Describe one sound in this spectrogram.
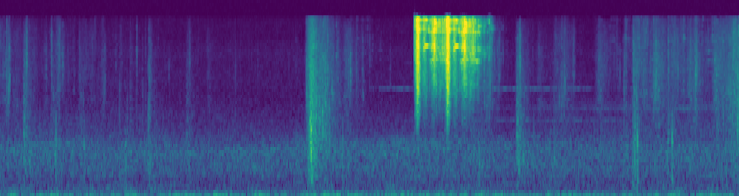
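Footsteps crunch softly on rocky ground.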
